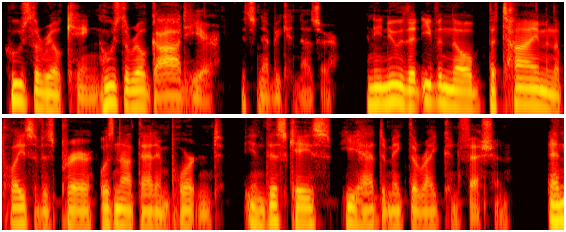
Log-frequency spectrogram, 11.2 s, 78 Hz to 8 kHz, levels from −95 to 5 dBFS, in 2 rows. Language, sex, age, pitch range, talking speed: English, male, 30-49, 85-115 Hz, 215 wpm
